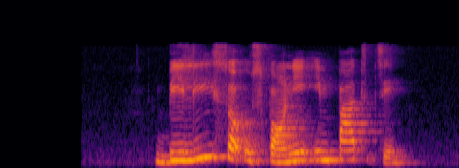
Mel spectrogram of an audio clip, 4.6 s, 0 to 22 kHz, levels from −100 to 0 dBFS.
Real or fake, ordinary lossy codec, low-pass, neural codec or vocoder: real; none; 7.2 kHz; none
